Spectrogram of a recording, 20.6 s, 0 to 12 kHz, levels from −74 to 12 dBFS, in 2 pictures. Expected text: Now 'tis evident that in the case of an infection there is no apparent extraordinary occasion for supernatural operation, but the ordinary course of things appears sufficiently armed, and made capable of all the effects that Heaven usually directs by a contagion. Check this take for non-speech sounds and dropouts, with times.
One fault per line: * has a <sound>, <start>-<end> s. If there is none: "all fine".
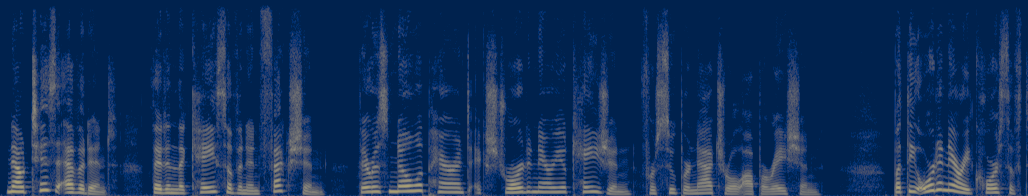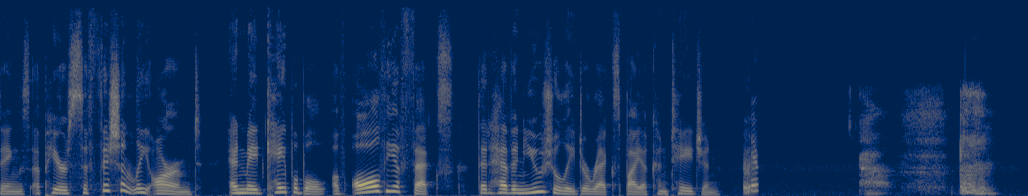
* has a laugh, 17.7-17.9 s
* has a throat clearing, 18.8-20.3 s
